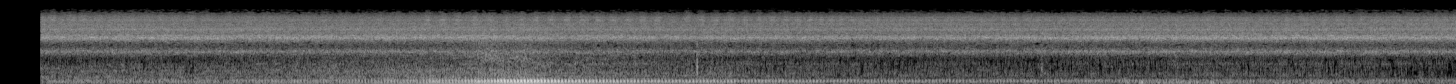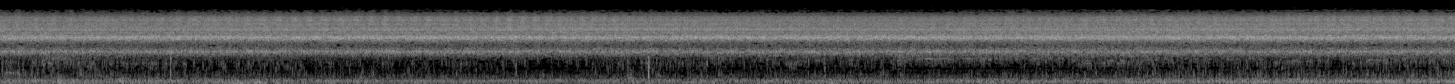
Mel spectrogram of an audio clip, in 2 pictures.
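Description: Steady high-pitched drone of an insect chorus, with a brief low rumble swelling about five seconds in.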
